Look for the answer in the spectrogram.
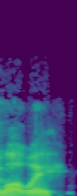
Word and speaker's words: Huawei: Like Huawei, how would they pronounce that company? – So Huawei.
